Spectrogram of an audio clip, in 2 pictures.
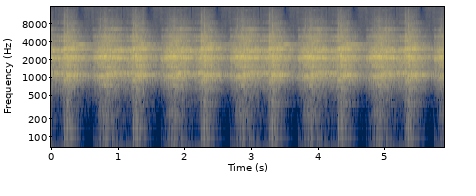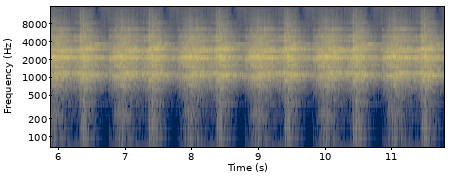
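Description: Film end-credits soundtrack: a steady pulsing rhythm at about three beats a second, with a sustained high tone running through it.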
